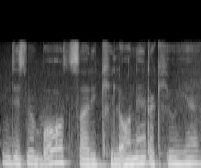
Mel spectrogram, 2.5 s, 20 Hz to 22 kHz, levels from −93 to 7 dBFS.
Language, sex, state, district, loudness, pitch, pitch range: Hindi, male, Bihar, Patna, -13 LUFS, 140 Hz, 130-145 Hz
